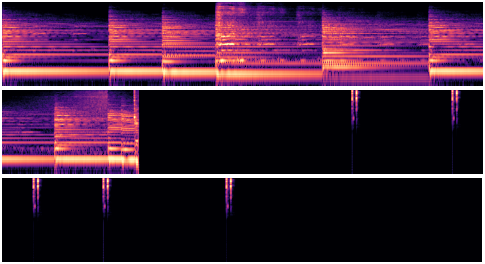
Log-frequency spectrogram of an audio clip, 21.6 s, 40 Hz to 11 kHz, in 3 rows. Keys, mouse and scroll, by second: 1.9 click, 5.4 click, 5.9 v, 7.2 click.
